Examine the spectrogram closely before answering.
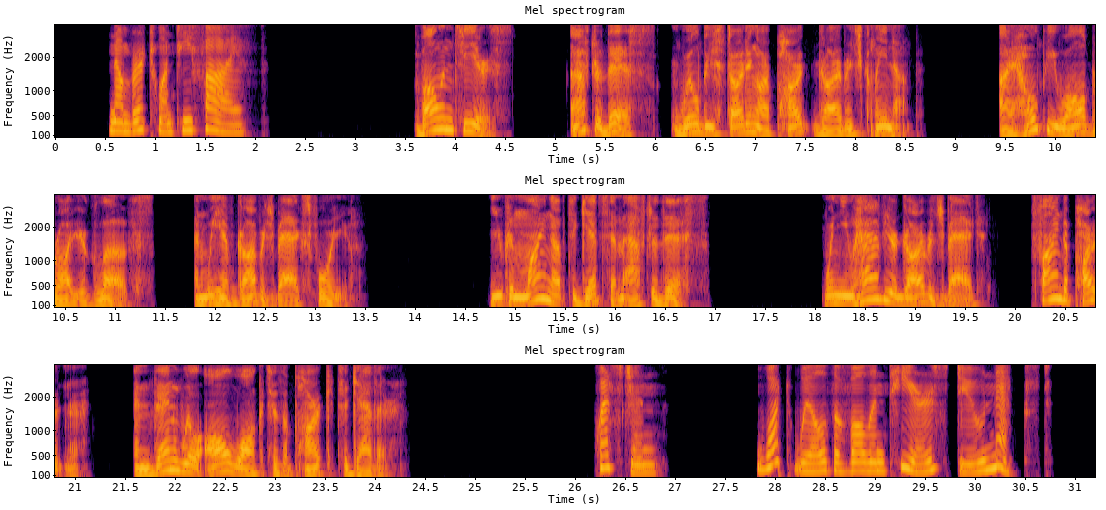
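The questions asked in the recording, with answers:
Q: What will the volunteers do next?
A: Line up to get garbage bags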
